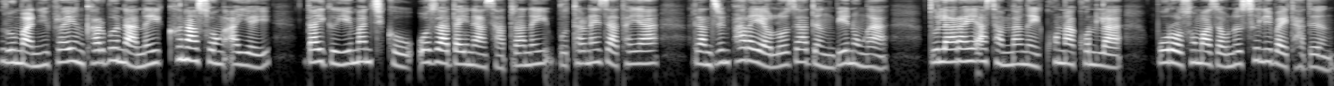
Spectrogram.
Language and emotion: Bodo, neutral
